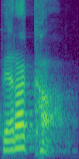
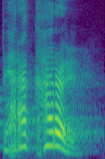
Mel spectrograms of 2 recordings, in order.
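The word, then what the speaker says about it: ברכה: 베코라, 베라카 아주 이렇게 발음상 비슷하고 이렇게 알파벳을 보더라도 상당히 닮아 있습니다. 이 베코라와 베라카를 빼앗았다라는 이야기를 합니다.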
